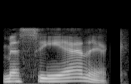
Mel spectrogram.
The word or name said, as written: messianic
